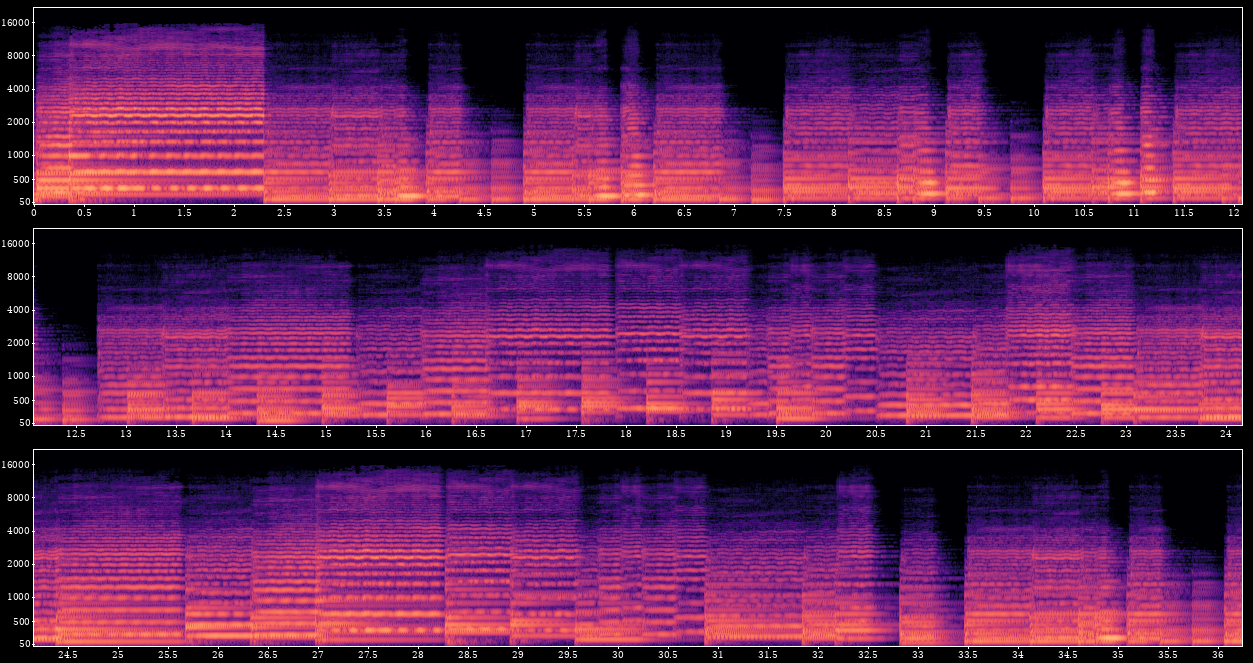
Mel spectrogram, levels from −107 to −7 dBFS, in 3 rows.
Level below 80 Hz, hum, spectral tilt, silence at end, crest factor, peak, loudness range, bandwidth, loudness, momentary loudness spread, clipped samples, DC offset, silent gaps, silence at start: -62 dBFS; none; -6.5 dB/octave; 0 s; 20 dB; -14 dBFS; 6 LU; 14 kHz; -33 LUFS; 13 LU; under 0.1%; under 0.1%; none; 0 s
